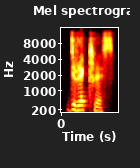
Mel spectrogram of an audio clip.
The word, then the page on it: directress: Indian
